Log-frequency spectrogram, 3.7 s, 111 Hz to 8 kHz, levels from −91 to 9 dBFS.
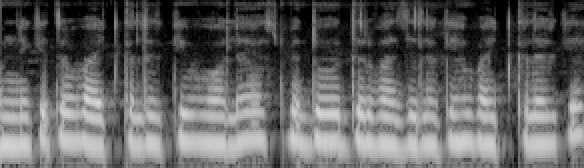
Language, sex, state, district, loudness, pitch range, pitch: Hindi, female, Assam, Sonitpur, -16 LUFS, 205-225 Hz, 215 Hz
